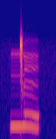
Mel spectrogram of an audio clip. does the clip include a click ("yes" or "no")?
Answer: yes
